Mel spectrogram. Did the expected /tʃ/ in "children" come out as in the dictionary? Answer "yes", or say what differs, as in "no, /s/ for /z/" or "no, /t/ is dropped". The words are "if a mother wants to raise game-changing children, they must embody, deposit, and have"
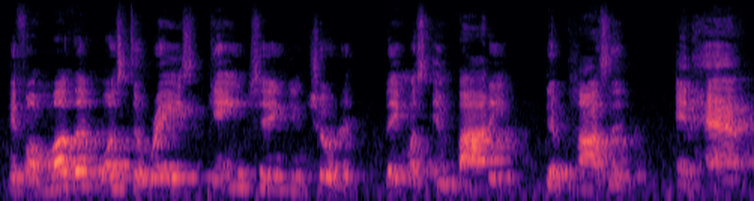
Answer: yes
